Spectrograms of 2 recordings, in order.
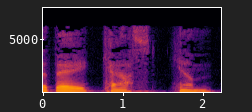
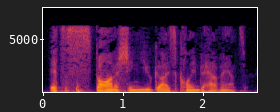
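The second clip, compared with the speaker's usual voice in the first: usual speaking voice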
